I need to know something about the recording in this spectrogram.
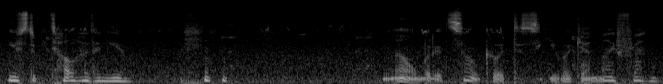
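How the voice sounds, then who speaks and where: A woman playing a tender, emotional young huntress in an ASMR roleplay, speaking softly and breathily and often dropping toward a whisper. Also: low voice, slight background noise. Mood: tender, relieved. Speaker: voice actor.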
